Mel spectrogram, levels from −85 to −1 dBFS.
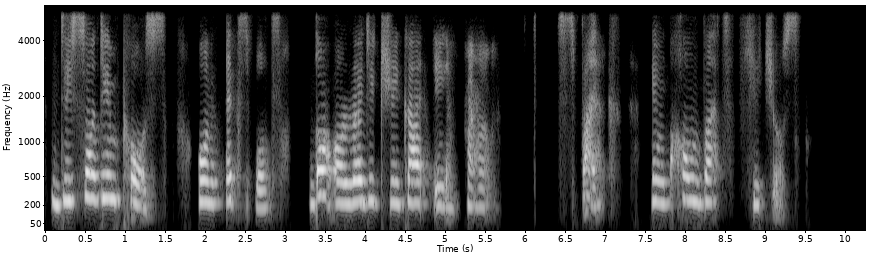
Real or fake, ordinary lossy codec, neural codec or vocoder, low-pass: fake; none; codec, 16 kHz, 1 kbps, FreqCodec, smaller model; 5.4 kHz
